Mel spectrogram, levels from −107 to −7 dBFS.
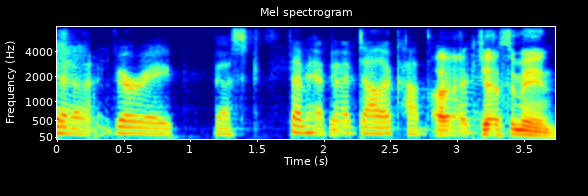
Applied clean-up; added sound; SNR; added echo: neural mask model DeepFilterNet 3.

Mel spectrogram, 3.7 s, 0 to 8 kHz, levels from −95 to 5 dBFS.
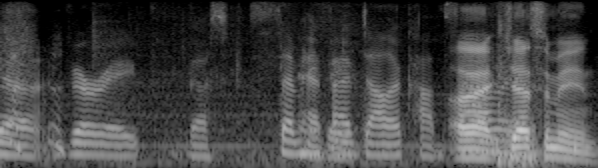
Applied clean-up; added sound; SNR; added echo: none; Sliding door / Slam; 18 dB; none.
